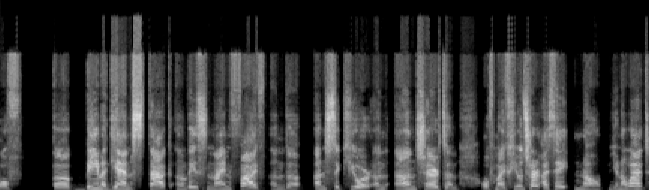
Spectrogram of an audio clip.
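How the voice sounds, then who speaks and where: A woman with an Albanian accent speaks very slowly in a raised, projected voice, high-pitched and bright and sharp, with a dry, close sound and no echo. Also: very clean recording, silent background. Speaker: online business owner with corporate job. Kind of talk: interview. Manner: halting, many fillers.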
